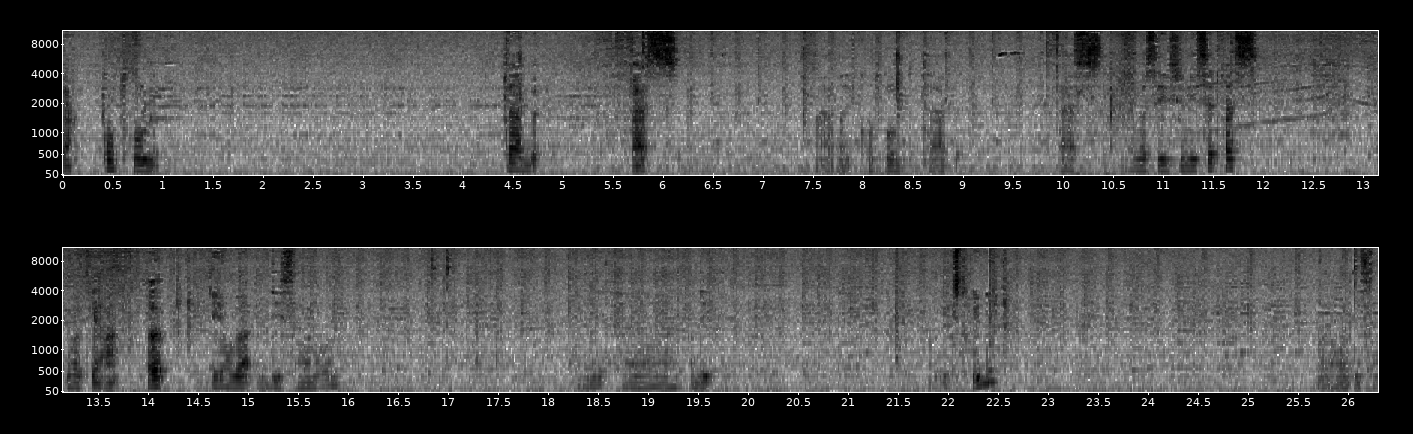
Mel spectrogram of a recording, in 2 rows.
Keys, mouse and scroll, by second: 4.5 ctrl+t, 8.3 ctrl+Tab, 11.9-13.6 right drag, 14.4 e, 19.5-22.4 middle drag, 22.6 e.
